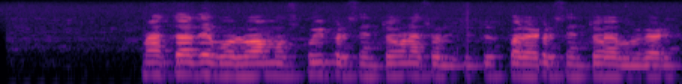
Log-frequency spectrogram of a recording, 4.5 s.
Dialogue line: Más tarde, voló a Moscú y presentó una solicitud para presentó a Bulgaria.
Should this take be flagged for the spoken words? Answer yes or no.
no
